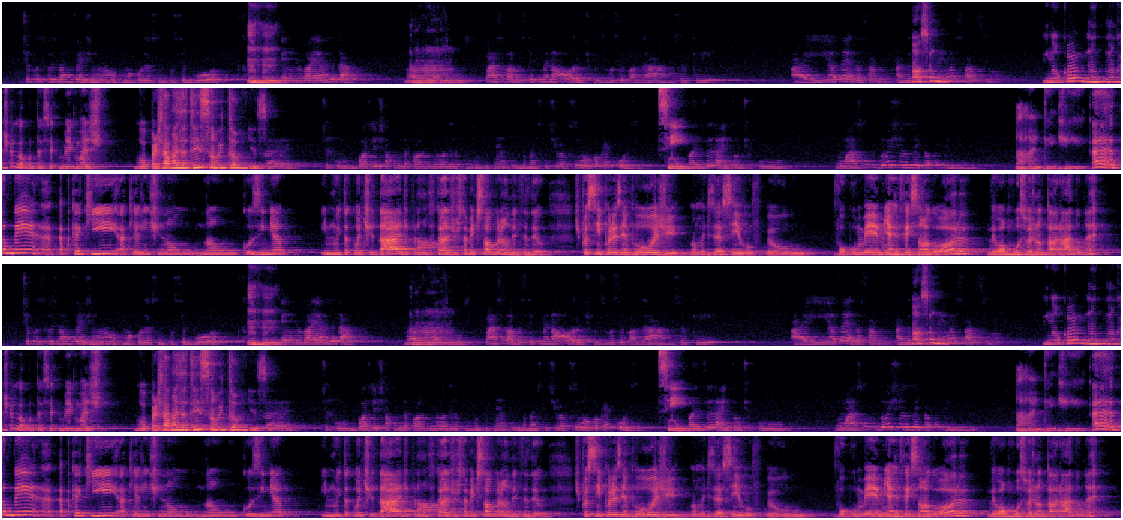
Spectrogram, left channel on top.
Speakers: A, on the right (about 70°); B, on the left (about 70°).
A: Tipo, se fizer um feijão, alguma coisa assim com cebola,
B: Uhum.
A: é, vai ajudar. Vai
B: Ah,
A: ajudar. Tipo, mas assim, mas você tem que comer na hora. Tipo, se você guardar, não sei o quê. Aí azeda, sabe? Azeda
B: nossa,
A: bem mais fácil.
B: nunca, nunca, nunca chegou a acontecer comigo, mas vou prestar mais <laughs> atenção então nisso.
A: É, tipo, não pode deixar a comida fora da geladeira por muito tempo, ainda mais que tiver com cebola, qualquer coisa.
B: Sim.
A: Vai azedar. Então, tipo, no máximo dois dias aí pra comer. né?
B: Ah, entendi. É, também é, é porque aqui, aqui a gente não, não cozinha em muita quantidade para
A: Ah,
B: não ficar justamente sobrando, entendeu? Tipo assim, por exemplo, hoje, vamos dizer assim, eu, vou- eu vou comer minha refeição agora, meu almoço ajantarado, né?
